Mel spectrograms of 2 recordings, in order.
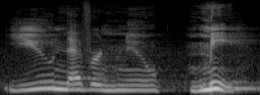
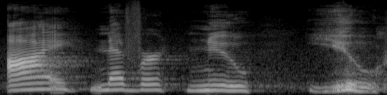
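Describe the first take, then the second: First: "You never knew me" said slowly as the wrong reading; slow wrong version. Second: "I never knew you" drawn out word by word, weight on "I"; slow stress on "I never knew you". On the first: Pastor showing what Jesus did not say, slow. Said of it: "He did not say". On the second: Pastor correcting the verse's wording, slow and deliberate. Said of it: "What did he say?". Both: Shown as a demonstration.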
